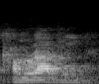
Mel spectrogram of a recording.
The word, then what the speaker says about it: camaraderie: Then the word camaraderie, this is pronounced camaraderie.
